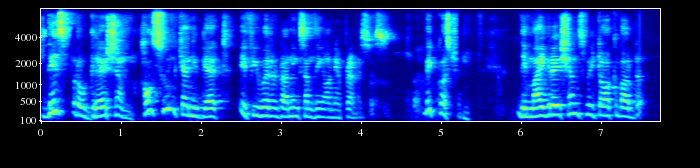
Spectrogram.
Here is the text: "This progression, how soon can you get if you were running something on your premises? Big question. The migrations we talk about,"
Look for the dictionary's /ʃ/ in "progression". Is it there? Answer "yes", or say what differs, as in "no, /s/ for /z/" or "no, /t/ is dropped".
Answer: yes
